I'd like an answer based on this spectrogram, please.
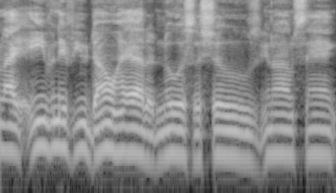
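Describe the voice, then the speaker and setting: A man with an American accent talks at a moderate pace and medium pitch, his intonation fairly even. The recording is very clean with a silent background. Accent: sounds country. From Houston, Texas. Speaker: podcast host. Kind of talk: casual chat. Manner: laid-back, relaxed.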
